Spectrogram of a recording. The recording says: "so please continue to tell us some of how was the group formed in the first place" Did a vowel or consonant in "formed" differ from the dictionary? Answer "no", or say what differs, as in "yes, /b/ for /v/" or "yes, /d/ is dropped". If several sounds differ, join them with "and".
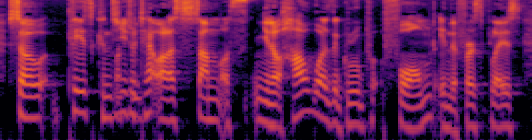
no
